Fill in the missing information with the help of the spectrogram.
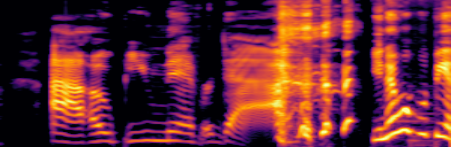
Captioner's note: laughs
